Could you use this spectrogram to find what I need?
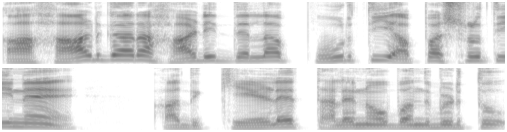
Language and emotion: Kannada, disgusted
